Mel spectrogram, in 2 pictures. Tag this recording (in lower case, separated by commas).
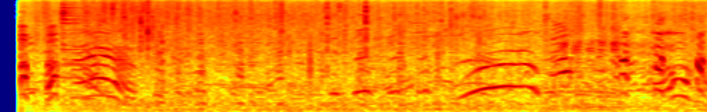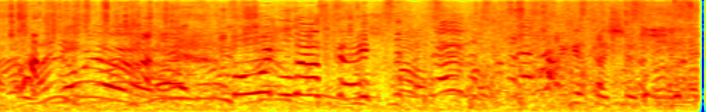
sheep, speech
